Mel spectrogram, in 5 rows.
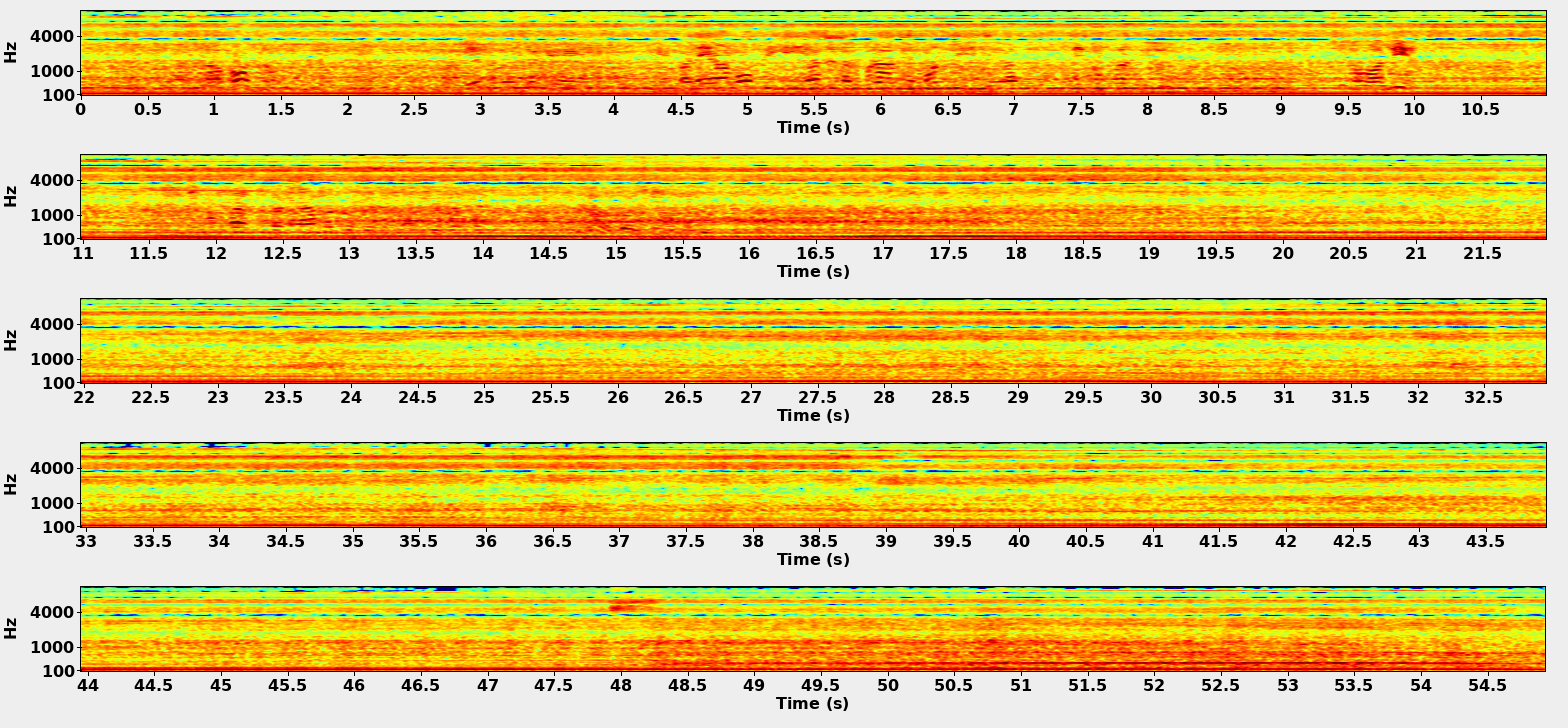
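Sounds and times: diesel engine brake: 44.6s - 54.9s.

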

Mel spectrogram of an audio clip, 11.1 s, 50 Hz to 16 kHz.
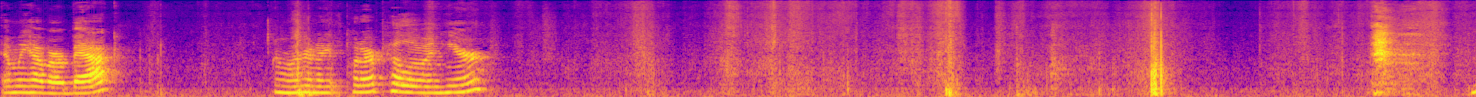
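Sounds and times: fabric rustling and scuffing: 3.5s - 11.0s.

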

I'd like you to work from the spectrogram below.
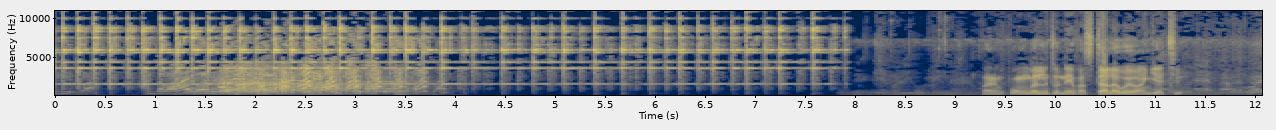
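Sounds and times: hand bell ringing rapidly: 0.0s - 8.0s.

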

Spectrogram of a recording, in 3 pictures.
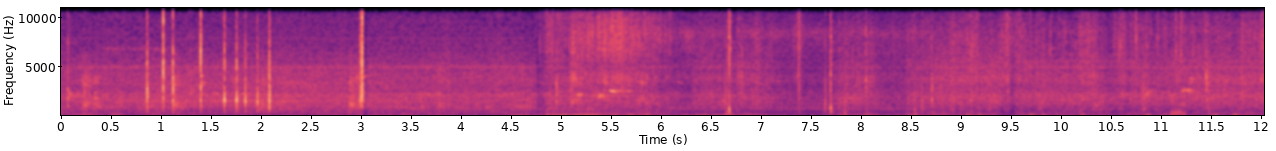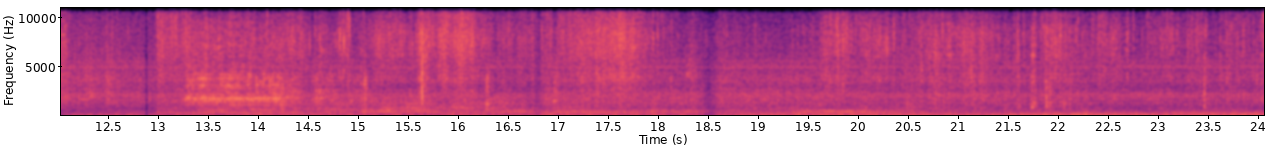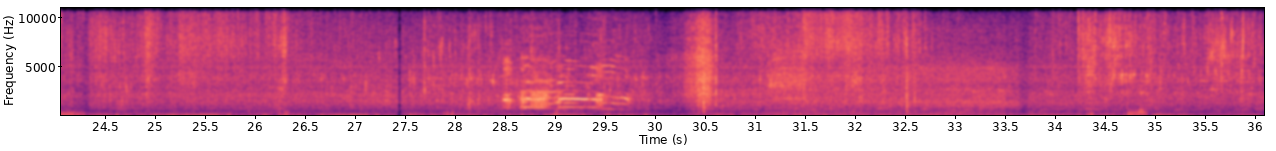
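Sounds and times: liquid poured and stirred in bucket: 19.6s - 28.5s, 33.8s - 36.0s
rooster crowing: 28.4s - 29.8s.

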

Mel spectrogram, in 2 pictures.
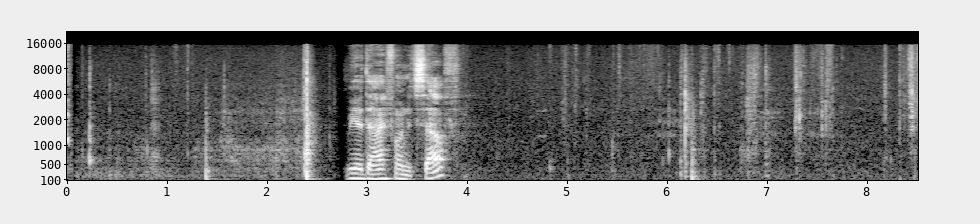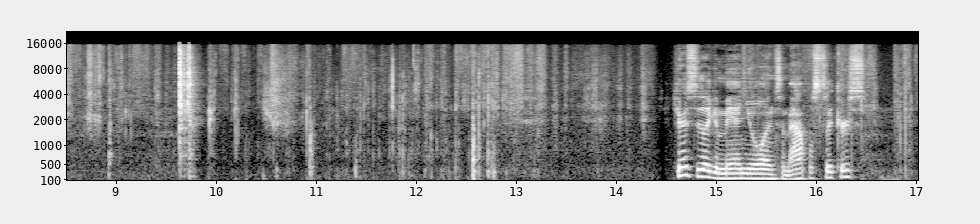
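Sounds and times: paper rustling and crinkling: 4.9s - 14.5s, 16.3s - 17.0s.

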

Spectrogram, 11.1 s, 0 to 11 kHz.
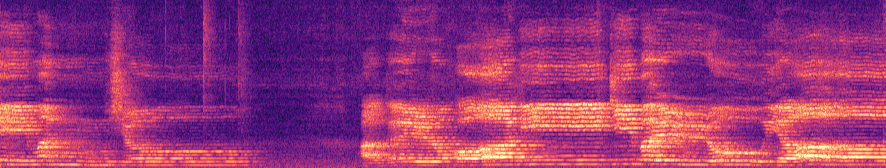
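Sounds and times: person chanting: 4.5s - 11.0s.

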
